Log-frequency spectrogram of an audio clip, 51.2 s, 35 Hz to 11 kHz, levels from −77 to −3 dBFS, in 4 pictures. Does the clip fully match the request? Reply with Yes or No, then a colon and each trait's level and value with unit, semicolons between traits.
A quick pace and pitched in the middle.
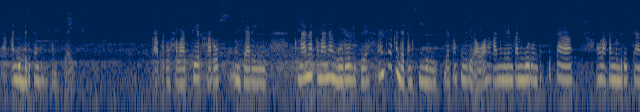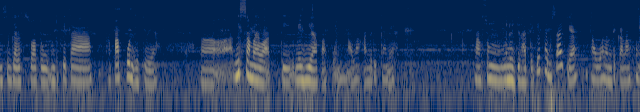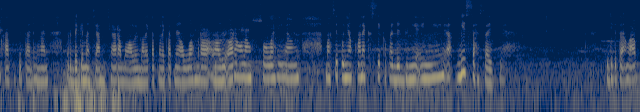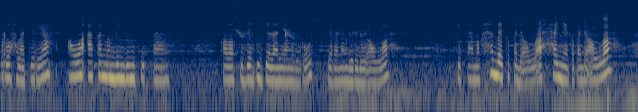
No: average, 120 wpm; medium, 180 Hz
